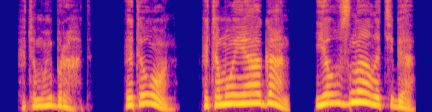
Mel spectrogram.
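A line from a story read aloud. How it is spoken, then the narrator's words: Joyful exclamation. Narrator (Russian): воскликнула радостно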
